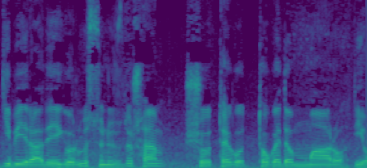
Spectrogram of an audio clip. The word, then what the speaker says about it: Togedemaru: Hem şu Togedemaru diye okunuyordu herhalde.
